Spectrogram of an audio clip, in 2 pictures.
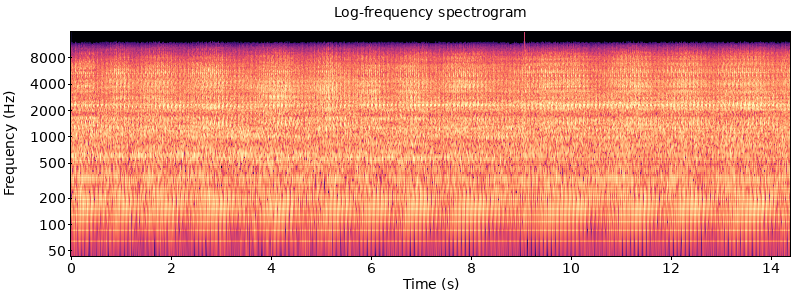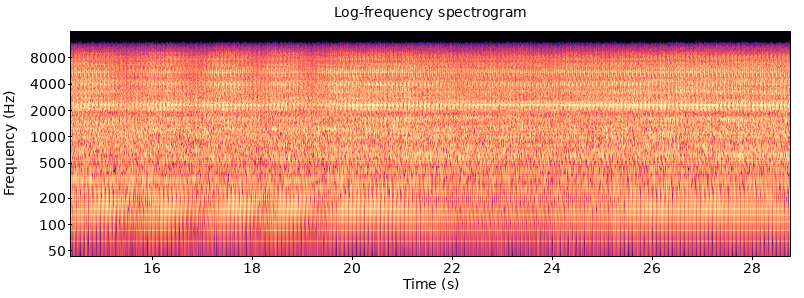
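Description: Small tractor's engine running at a steady speed as the tractor drives along, holding a constant pitch throughout.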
